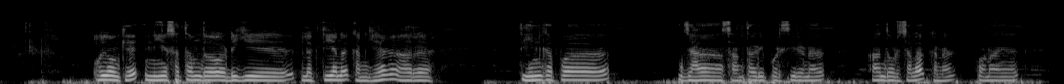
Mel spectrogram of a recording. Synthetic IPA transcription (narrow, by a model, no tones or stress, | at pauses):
ɔjɡɔŋkɛʔnijəsat̪amd̪ɔəɖiɡiləɡ̚t̪ijanaʔkanɡɛjaːɾ | t̪inɡapa | d͡ʒaɦãsant̪aɽipəɽsiɾɛnaʔãd̪ɔɽt͡ʃalaʔkanaɔnajaʔ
